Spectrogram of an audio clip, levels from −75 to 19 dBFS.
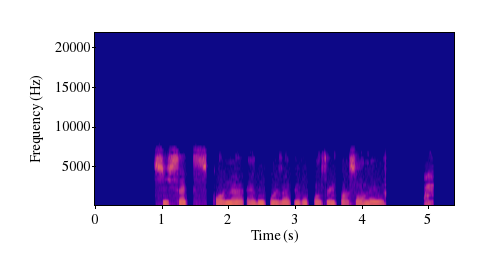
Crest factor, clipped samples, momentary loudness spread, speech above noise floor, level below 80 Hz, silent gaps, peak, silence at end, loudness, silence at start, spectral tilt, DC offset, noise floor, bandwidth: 16 dB; under 0.1%; 14 LU; over 66 dB; -70 dBFS; 1.41-1.47 s, 1.71-1.76 s, 2.58-2.63 s, 2.95-2.99 s, 3.22-3.29 s, 3.64-3.69 s, 4.39-4.92 s; -10 dBFS; 0.3 s; -25 LUFS; 0.9 s; -4 dB/octave; under 0.1%; under -90 dBFS; 7.8 kHz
